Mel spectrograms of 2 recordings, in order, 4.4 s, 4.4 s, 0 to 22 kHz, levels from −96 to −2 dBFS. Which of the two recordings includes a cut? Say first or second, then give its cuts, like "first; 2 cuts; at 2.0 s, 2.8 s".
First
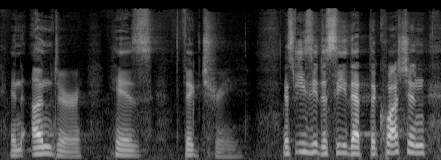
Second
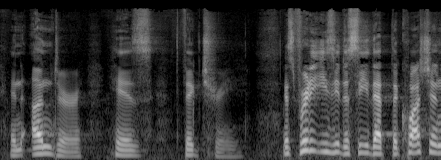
first; 1 cut; at 2.9 s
